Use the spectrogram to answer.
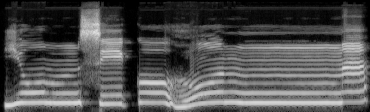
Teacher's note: نون کے اوپر جب یہ والا نشان آتا ہے تشدید جس کو کہتے ہیں تو نون پر لازمی غنہ کیا جاتا ہے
